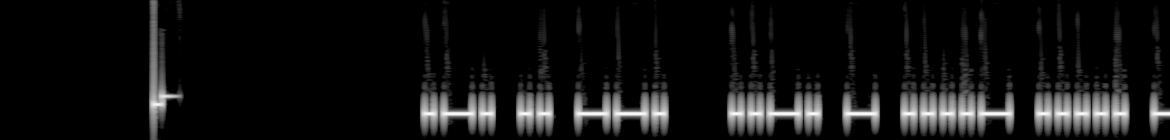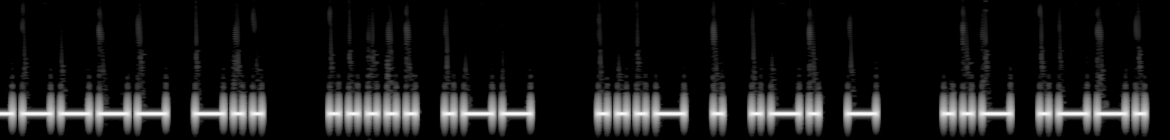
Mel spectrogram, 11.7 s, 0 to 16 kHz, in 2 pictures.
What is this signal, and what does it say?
Morse code, heard as a keyed tone, about 25 wpm, 700 Hz. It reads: RIG FT450D 5W VERT UP
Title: Practice QSO - Exchange 2 - Info - 25wpm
